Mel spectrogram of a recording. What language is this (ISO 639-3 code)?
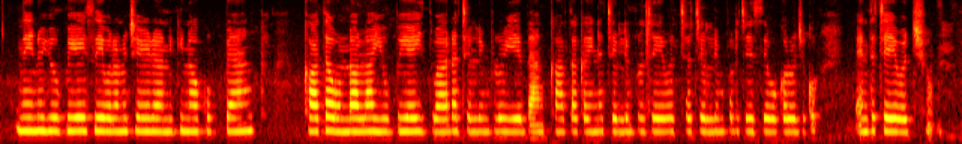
tel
